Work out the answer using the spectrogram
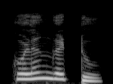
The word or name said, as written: ಕೊಳಂಗಟ್ಟು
